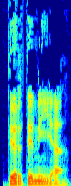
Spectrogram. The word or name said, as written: Tertenia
